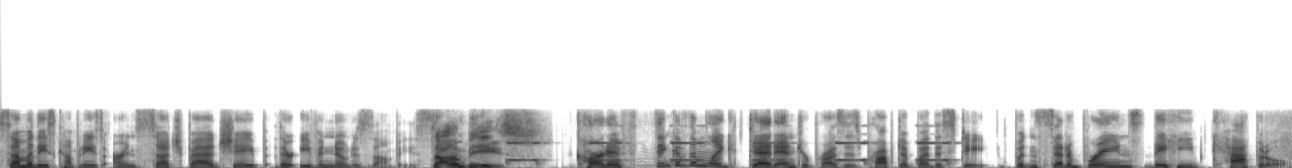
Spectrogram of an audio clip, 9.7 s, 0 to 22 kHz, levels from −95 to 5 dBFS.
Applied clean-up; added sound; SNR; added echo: none; Bus / Alarm; 12 dB; none.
